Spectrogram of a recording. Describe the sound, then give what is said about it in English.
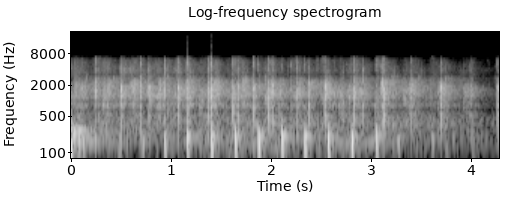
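A short round of applause with a steady, rhythmic beat, several sharp claps per second sounding together at a fairly even volume for about four seconds, with no speech over it. “And I think we should give Robert a round of applause.”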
